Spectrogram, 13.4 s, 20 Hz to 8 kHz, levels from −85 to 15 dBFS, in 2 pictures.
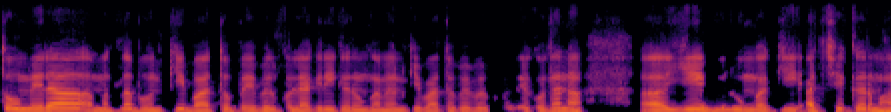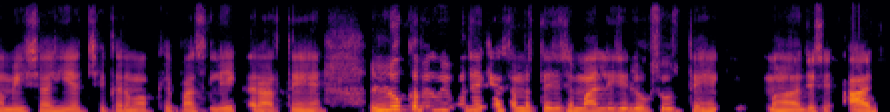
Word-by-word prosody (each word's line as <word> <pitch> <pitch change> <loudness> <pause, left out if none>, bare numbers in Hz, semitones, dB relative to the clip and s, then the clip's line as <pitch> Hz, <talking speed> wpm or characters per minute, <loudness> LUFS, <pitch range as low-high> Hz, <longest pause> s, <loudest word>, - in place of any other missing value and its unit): तो 160 -1 +2
मेरा 165 +2 +4 0.3
मतलब 150 0 -2
उनकी 150 +1 -2
बातों 140 +2 0
पे 145 - -3
बिल्कुल 135 0 -2
एग्री 130 +1 -1
करूँगा 130 0 -3
मैं - - -2
उनकी 125 +1 -4
बातों 120 0 -4
पे 125 - -4
बिल्कुल 120 0 -9
एक 120 - -8
होता 135 +5 -3
है 170 - +1
ना 155 -4 +1 0.5
अ, 125 - +3
ये 130 +4 +2
बोलूँगा 140 +2 -1
कि 150 - -3
अच्छे 145 +3 -1
कर्म 150 -3 +1
हमेशा 130 +2 0
ही 140 +2 0
अच्छे 140 0 -5
कर्म 135 -3 -2
आपके 120 0 -5
पास 125 0 0
लेकर 135 +3 0
आते 120 +4 +1
हैं। 145 +3 +1 0.4
लोग 240 +5 +6
कभी-कभी 235 0 +2
पता 215 +1 -1
है 220 - +3
क्या 200 - +4
समझते 185 0 +1
हैं 175 - +2
जैसे 180 +2 -1
मान 165 0 +5
लीजिए 170 +1 +1
लोग 165 0 0
सोचते 160 +1 -2
हैं 155 +1 +1
कि 320 - -23 0.2
अ, 130 -1 +5
जैसे 130 0 -2
आज, 140 -1 +9
140 Hz, 225 wpm, -22 LUFS, 130-165 Hz, 0.5 s, आज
